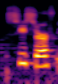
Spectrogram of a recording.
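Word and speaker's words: CSRF: Pronounce CSERF, even though there's no U.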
